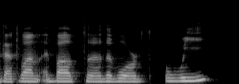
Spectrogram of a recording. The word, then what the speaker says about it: oui: Well, I like that one about the word we, because it's written like OUI and it's pronounced we, the only two letters that not in the world that not in the world.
